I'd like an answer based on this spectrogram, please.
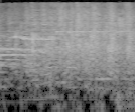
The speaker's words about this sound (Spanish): Bueno, unos gritan más que otros.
